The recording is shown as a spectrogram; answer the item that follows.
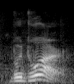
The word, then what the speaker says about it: boudoir: mark of official approval the word below that boudoir right and it means a woman's dressing room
